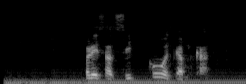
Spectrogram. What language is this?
Thai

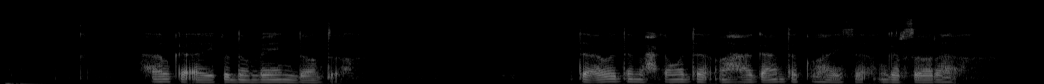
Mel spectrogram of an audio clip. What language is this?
Somali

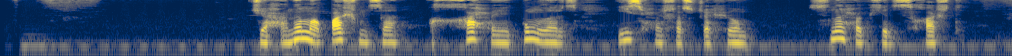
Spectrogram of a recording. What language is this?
Abkhazian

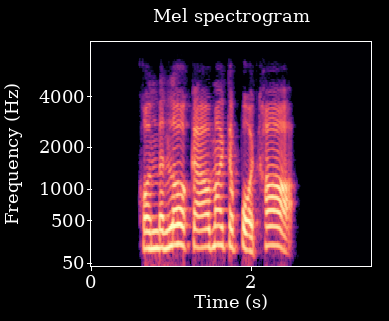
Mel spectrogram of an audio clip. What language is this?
Thai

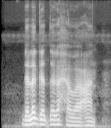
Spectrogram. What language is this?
Somali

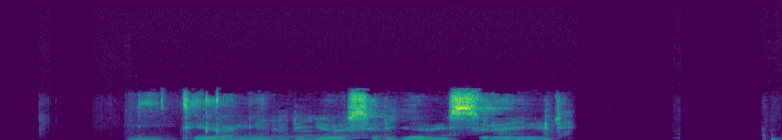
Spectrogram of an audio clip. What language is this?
Kinyarwanda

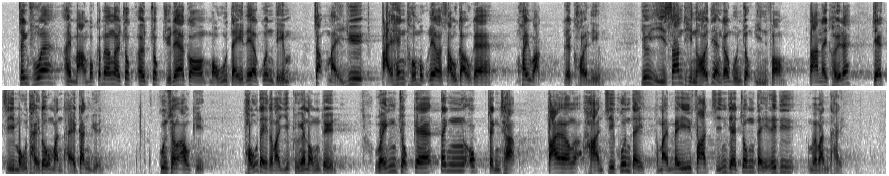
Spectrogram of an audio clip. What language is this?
Cantonese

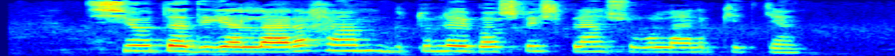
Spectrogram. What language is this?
Uzbek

